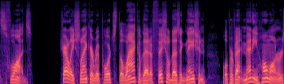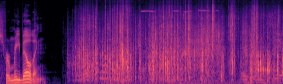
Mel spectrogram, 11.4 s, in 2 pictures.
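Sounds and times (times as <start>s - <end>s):
speech: 0.0s - 7.3s
ice crunching underfoot outside Robin's Egg Blue home in Pontiac: 7.0s - 11.3s.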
